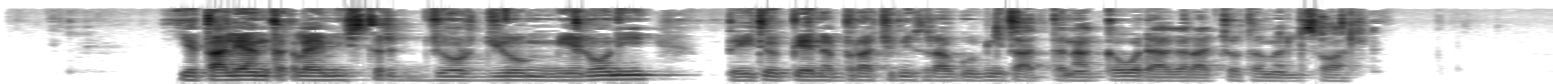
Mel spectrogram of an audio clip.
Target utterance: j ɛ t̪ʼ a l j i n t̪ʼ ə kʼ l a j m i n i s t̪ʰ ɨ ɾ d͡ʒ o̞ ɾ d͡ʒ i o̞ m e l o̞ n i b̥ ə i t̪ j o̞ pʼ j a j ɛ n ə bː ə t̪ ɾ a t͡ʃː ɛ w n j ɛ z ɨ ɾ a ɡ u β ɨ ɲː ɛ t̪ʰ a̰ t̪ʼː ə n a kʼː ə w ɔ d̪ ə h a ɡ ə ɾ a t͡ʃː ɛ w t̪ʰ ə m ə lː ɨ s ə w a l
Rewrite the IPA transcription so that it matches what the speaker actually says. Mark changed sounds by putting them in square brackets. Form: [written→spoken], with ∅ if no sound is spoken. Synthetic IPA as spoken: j ɛ t̪ʼ a l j [i→a] n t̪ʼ ə kʼ l a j m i n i s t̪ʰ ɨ ɾ d͡ʒ o̞ ɾ d͡ʒ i o̞ m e l o̞ n i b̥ ə i t̪ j o̞ pʼ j a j ɛ n ə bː ə [t̪→∅] ɾ a t͡ʃː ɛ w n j ɛ [z→s] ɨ ɾ a ɡ u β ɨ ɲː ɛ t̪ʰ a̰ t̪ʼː ə n a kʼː ə w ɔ d̪ ə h a ɡ ə ɾ a t͡ʃː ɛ w t̪ʰ ə m ə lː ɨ s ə w a l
